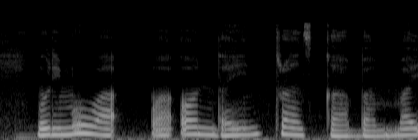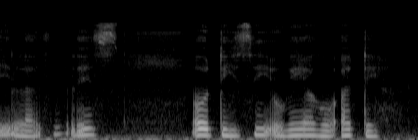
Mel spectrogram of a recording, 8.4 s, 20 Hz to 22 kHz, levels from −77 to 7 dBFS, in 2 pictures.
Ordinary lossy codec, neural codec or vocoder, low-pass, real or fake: none; none; 10.8 kHz; real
